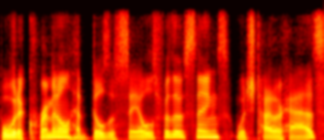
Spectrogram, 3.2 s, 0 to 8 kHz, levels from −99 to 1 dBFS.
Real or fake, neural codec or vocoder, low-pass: fake; codec, 24 kHz, 1.2 kbps, DualCodec; 7.2 kHz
